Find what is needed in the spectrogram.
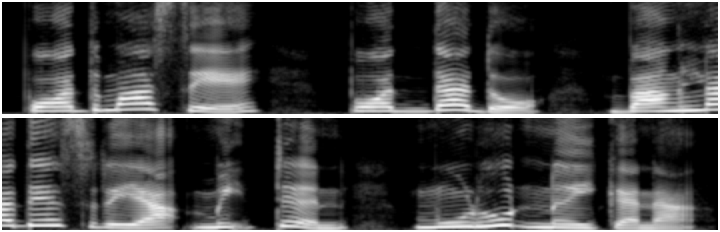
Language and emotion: Santali, neutral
